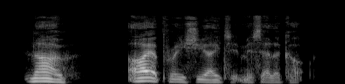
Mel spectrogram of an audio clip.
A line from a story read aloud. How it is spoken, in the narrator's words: he said in his low, hoarse voice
